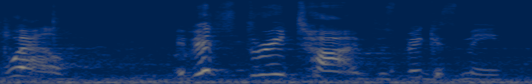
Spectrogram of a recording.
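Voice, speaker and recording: Woman playing a shrill, blustering giant, very noisy recording. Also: big pitch swings, a little slow, bright, forceful tone, exaggerated voice. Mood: dim, grudging. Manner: blustering, boastful. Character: boastful, dim-witted, blustering male Irish giant. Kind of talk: loud comic storytelling theatre acting.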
